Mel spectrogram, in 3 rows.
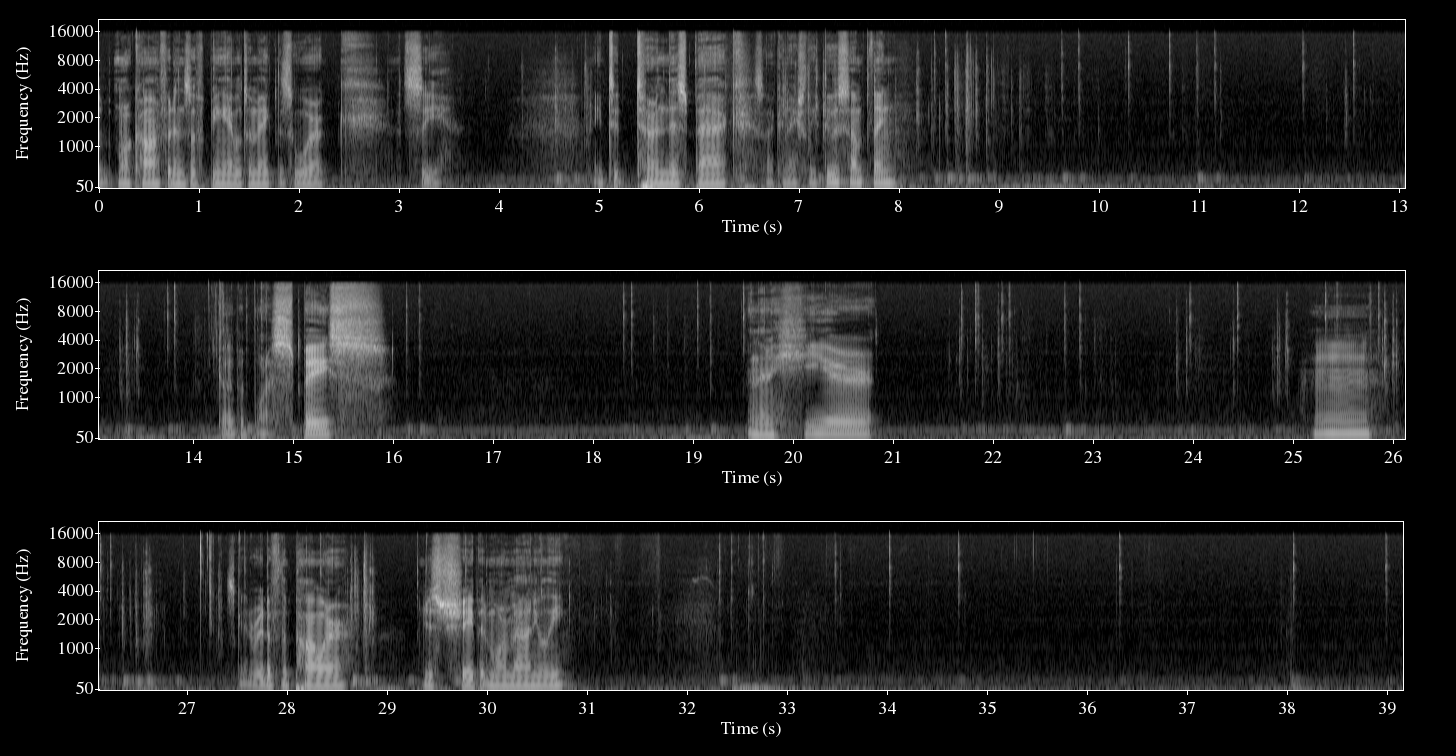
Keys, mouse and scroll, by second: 0.0-0.5 scroll down 1, 1.2 right click, 1.5-2.0 scroll down 2, 2.4-3.2 scroll down 3, 3.7 scroll down 2, 3.9 scroll up 2, 4.3 scroll down 2, 4.8 ctrl+space, 6.0 click, 7.2 typing, 8.4 ctrl+middle click, 8.9 scroll up 1, 9.0 scroll down 1, 9.1 typing, 10.3 click, 10.9-12.6 scroll down 1, 12.1 click, 13.4 g, 13.8 click, 14.1-15.8 scroll up 1, 14.2-17.1 drag, 15.0-16.0 middle drag, 15.8-17.6 scroll down 2, 16.8 middle drag, 18.3-24.9 drag, 18.6-20.5 scroll up 2, 19.5-21.3 middle drag, 20.5-21.3 scroll up 1, 21.7-24.0 right drag, 22.3-23.1 scroll down 1, 22.8-24.2 middle drag, 23.1-24.0 scroll up 1, 24.0 scroll up 1, 24.9 g, 26.5 ctrl+x, 27.2-28.0 scroll down 1, 28.0 click, 28.7 ctrl+space, 29.9-32.0 middle drag, 32.5-34.1 middle drag, 32.7-33.5 scroll up 1, 33.5-37.3 drag, 33.5-34.1 scroll up 1, 38.1 click.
